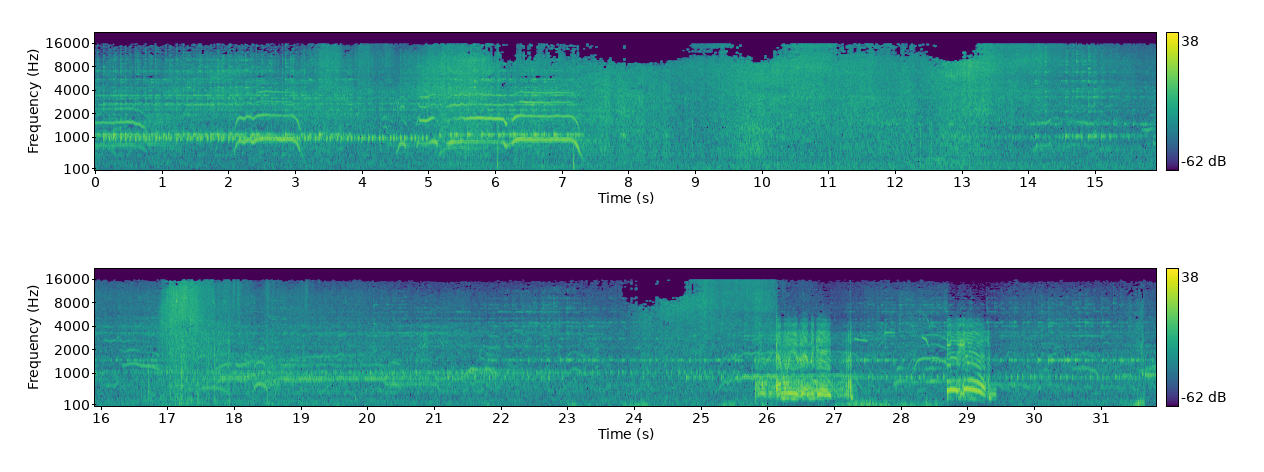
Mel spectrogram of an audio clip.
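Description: Spectator cowbell shaken rapidly alongside long drawn-out cheering calls for the first seven seconds or so, then quieter crowd sound, then two loud shouts of encouragement from spectators near the end.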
